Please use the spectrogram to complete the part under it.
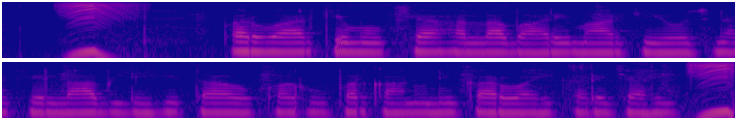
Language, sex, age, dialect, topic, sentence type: Chhattisgarhi, female, 31-35, Eastern, agriculture, statement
